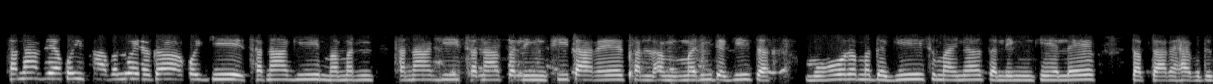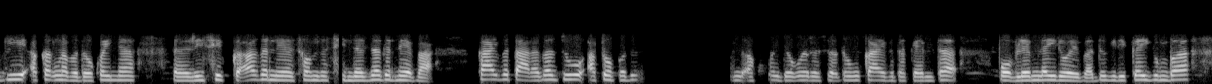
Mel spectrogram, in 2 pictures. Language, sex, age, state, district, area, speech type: Manipuri, female, 60+, Manipur, Imphal East, rural, conversation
